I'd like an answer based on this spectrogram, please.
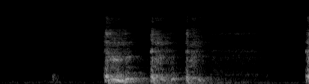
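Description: Three harsh, forceful coughs in quick succession after a brief inhale, like choking on inhaled vapor.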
